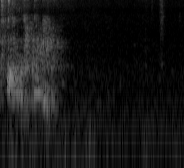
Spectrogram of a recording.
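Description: A brief muffled voice, under a second long, followed by quiet room tone.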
